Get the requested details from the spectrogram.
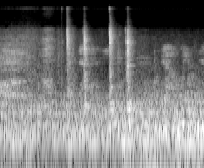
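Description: A finger clicks an elevator button.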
